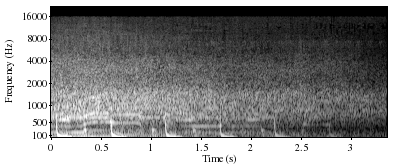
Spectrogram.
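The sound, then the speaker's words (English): Loud, bass-heavy music booms from a car coming down a street on a dark, cold night, with deep thumping beats about twice a second and a muffled melody, gradually growing quieter over a few seconds. No one speaks. “When all of a sudden, I hear car blasting music coming down the street.”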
